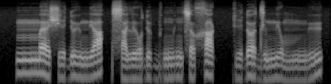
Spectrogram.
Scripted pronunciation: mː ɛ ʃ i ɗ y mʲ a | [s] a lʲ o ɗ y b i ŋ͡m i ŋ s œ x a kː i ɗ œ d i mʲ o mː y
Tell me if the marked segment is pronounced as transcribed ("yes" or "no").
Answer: yes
